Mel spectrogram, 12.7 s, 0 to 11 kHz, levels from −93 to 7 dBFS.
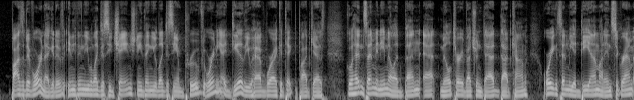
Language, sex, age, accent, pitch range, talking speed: English, male, 20-39, American, 95-115 Hz, 230 wpm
